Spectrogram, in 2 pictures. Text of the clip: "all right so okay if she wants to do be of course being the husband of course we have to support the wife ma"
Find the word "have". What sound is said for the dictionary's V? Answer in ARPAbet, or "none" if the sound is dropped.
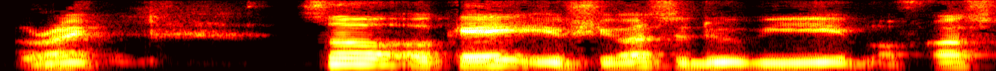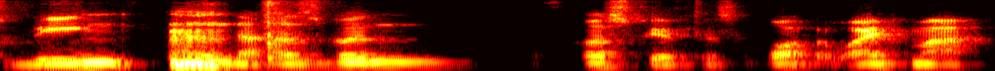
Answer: F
